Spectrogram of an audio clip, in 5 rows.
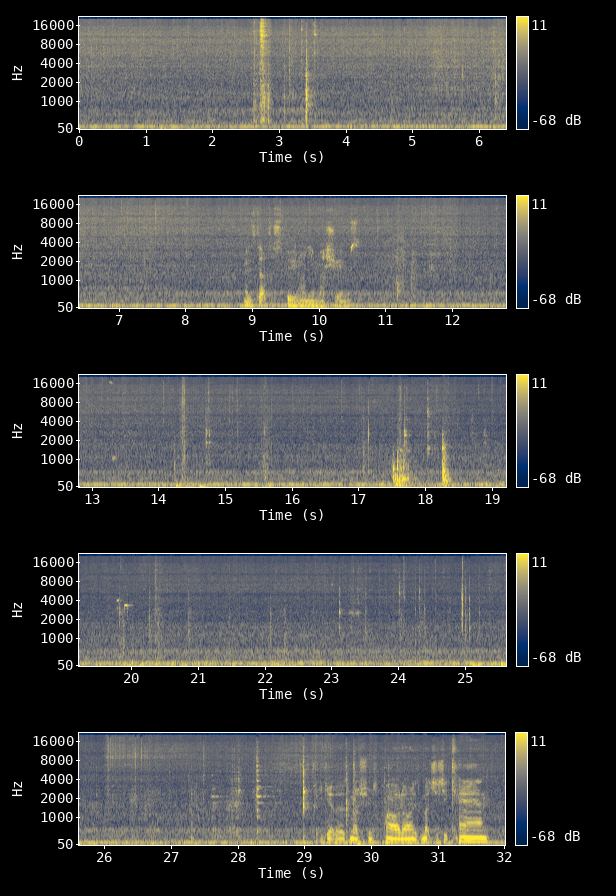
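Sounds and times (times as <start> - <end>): metal spoon scraping a pan: 27.6 - 28.7.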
